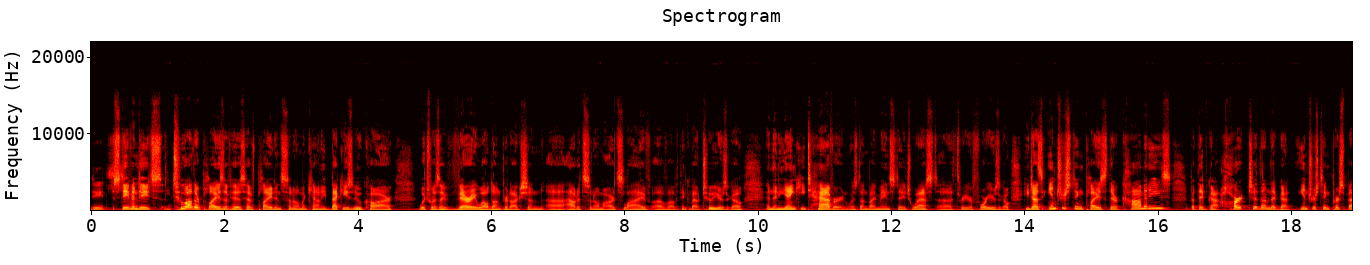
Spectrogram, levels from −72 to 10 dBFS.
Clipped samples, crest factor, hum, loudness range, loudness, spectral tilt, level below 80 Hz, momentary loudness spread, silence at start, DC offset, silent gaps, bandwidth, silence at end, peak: under 0.1%; 22 dB; none; 5 LU; -26 LUFS; -4 dB/octave; -50 dBFS; 12 LU; 0 s; under 0.1%; none; 16 kHz; 0 s; -4 dBFS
